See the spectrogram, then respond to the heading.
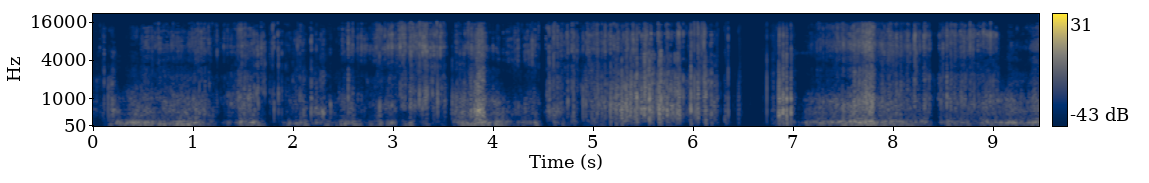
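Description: Long green nails scratch the sides and top of a round purple foam microphone cover, producing a dense, continuous rasping scratch with a heavy, boomy low end. The scraping swells and fades in waves and breaks off in a brief silence about two-thirds of the way through before starting again.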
